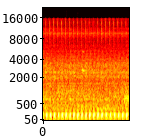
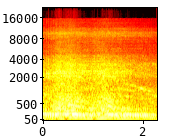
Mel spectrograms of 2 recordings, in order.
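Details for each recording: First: Yamaha Mio GT injected scooter after injector replacement and CO trim cut from 15% to 7%; mixture balance now right. Even, steady single-cylinder putter, no misses or hunting; normal idle. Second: Yamaha Mio GT fuel-injected scooter, hard starting, won't hold idle, before injector replacement: small single revving unevenly under held throttle, choppy and hunting; fuel pump not weak, injector dirty and clogged (injection 2.5–3 ms, trim adding 7.7–7.8%).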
